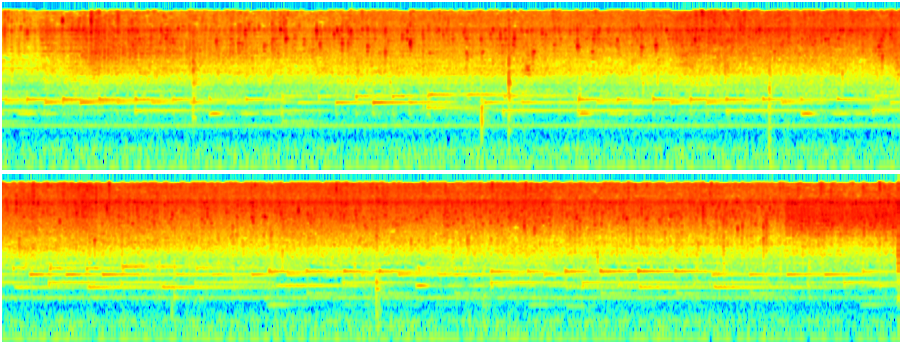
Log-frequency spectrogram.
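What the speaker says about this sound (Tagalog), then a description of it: "Kasi lutuin natin yung ating chicken wings." Chicken wings frying in a pan, a steady, close crackle and sizzle of hot oil with scattered pops that keeps going throughout and grows slightly more intense toward the end.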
